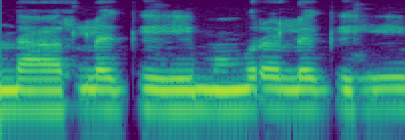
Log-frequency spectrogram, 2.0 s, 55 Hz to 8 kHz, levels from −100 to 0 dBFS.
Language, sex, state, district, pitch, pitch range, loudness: Chhattisgarhi, female, Chhattisgarh, Korba, 165 Hz, 160-165 Hz, -20 LUFS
